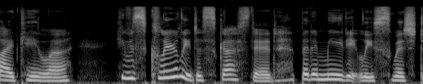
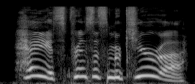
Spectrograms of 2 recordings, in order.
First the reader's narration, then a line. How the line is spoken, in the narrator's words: called out one of the guys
